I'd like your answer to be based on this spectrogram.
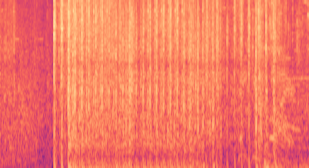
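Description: Rapid automatic gunfire from Call of Duty Warzone in Rebirth Resurgence mode, bursting in loud after a brief lull and rattling on in dense, continuous volleys with sharp individual reports.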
